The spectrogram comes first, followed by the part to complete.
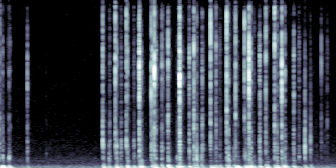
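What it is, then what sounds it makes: Laptop keyboard being typed on. Long, pointed holographic acrylic nails type on a MacBook Pro keyboard with black plastic keycaps set in a thin, hollow silver aluminium laptop body, tapping the keys with nail tips and fingertips. A few scattered taps give way to a brief quiet pause, then rapid, continuous typing of sharp, bright clicks with short, dull low thuds that stop almost instantly.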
